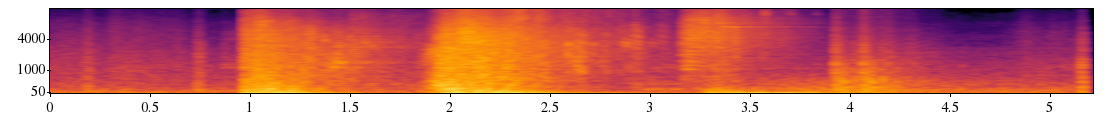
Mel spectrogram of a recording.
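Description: Heavy blows thud and crash loudly.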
